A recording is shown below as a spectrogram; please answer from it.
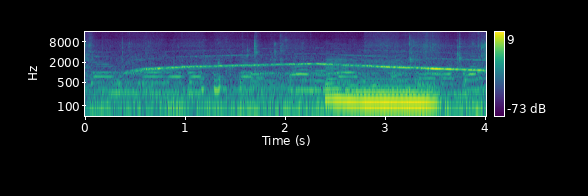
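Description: Emergency vehicle siren wailing: one slow rise in pitch over about two seconds, then a slow fall.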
